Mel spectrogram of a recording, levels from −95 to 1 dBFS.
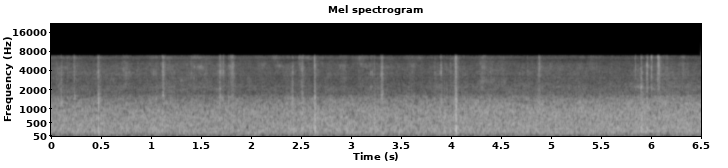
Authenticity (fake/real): fake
